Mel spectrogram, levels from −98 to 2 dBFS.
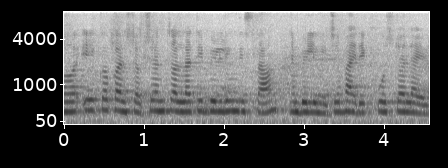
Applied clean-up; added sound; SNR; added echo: none; none; none; none.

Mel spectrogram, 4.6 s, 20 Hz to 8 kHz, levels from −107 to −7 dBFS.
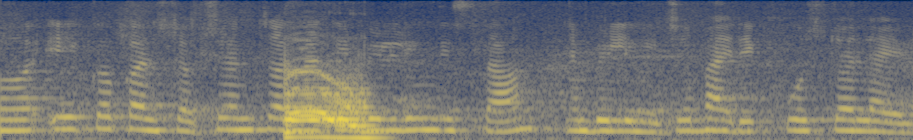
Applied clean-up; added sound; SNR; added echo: none; Musical instrument; -5 dB; none.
